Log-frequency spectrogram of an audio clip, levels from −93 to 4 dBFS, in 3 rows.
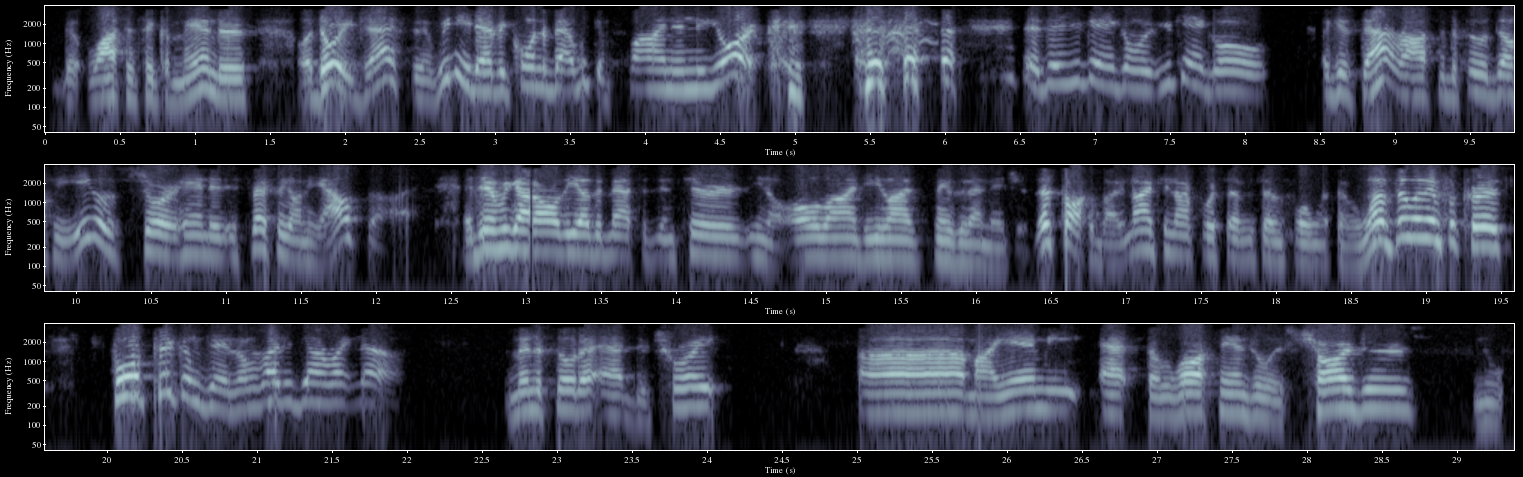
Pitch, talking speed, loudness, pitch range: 175 Hz, 190 wpm, -28 LUFS, 145-215 Hz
